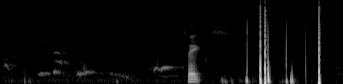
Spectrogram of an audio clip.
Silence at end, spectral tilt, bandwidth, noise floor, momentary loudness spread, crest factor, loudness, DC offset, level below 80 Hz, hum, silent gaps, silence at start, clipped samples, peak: 0.25 s; -5.5 dB/octave; 11 kHz; -61 dBFS; 19 LU; 24 dB; -22 LUFS; under 0.1%; -32 dBFS; none; none; 1.9 s; under 0.1%; 0 dBFS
